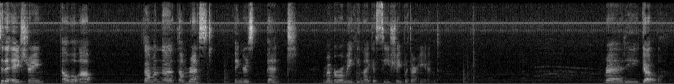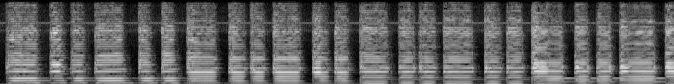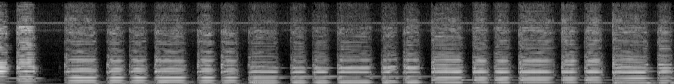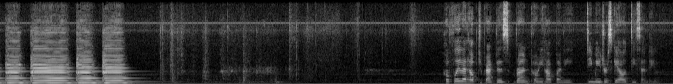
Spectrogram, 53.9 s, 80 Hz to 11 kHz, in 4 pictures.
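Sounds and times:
steady low hum: 0.0 - 53.9
cello playing a descending scale: 13.6 - 43.6.

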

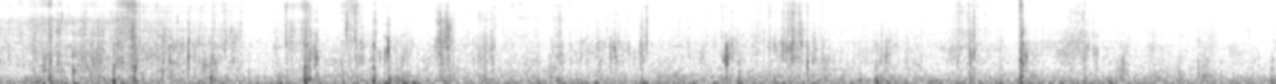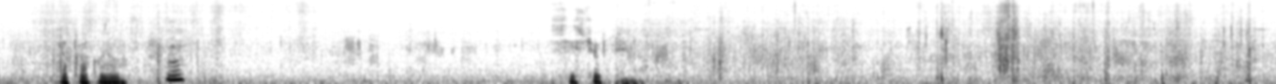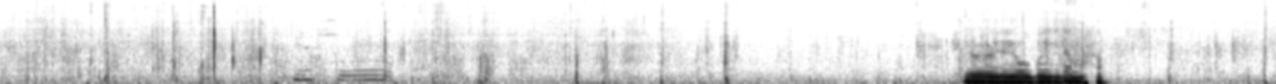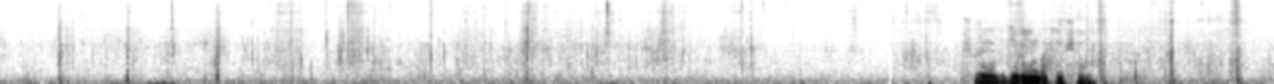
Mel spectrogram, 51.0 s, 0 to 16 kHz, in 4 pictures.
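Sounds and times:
footsteps through dry grass: 0.0 - 51.0.

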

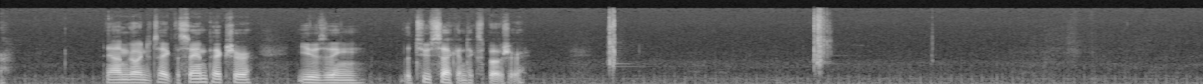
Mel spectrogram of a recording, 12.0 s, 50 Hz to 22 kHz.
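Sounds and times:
camera shutter clack: 6.0 - 6.3, 8.1 - 8.4.

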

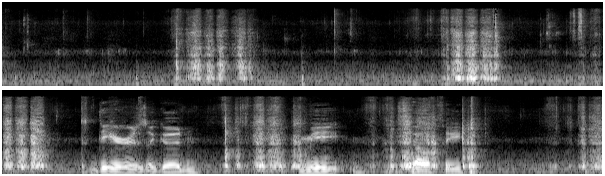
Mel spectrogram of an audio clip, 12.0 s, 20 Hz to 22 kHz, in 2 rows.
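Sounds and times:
close scraping and rubbing: 8.4 - 10.6.

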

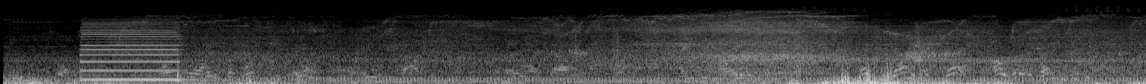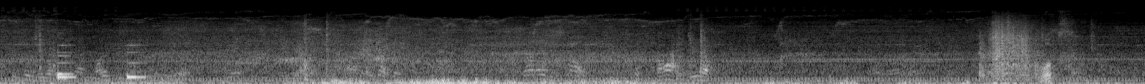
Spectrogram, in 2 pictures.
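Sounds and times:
start horn tone: 0.8 - 1.9, 12.0 - 13.0.

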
